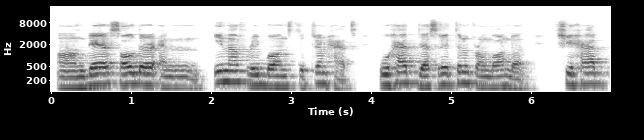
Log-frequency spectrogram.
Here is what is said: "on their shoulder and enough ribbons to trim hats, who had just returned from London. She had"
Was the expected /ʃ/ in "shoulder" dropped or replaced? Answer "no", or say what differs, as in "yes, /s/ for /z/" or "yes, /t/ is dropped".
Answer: yes, /s/ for /ʃ/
